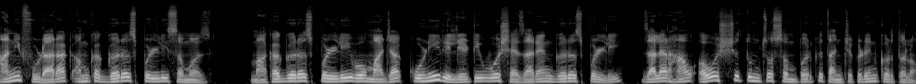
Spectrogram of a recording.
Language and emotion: Goan Konkani, neutral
